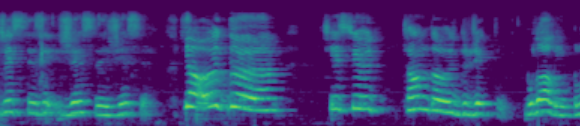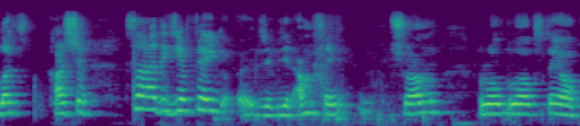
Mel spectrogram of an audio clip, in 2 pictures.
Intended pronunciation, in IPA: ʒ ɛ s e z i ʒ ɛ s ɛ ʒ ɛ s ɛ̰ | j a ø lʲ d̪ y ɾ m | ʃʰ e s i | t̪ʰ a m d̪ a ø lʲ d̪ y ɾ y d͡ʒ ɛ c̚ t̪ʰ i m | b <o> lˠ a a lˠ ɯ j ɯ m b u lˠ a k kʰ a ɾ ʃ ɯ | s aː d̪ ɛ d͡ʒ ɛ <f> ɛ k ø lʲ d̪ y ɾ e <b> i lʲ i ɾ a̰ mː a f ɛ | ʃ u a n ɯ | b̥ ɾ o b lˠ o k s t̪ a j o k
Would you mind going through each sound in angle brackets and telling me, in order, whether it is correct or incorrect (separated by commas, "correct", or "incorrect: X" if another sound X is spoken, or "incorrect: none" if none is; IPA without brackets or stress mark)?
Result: incorrect: u, correct, correct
